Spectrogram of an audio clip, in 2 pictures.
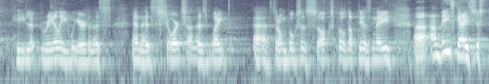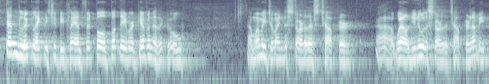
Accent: Ballywalter, Northern Ireland, United Kingdom; I'm from Ballywalter

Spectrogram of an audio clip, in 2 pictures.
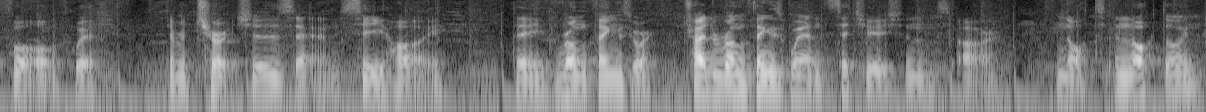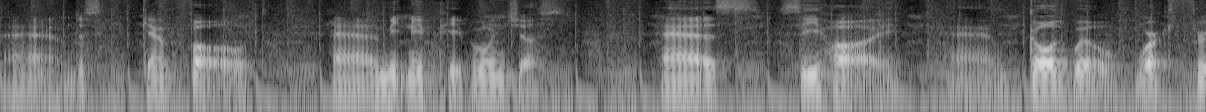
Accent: Bangor, Northern Ireland, United Kingdom; I'm from Bangor and I go to Hamilton Road Baptist Church.

